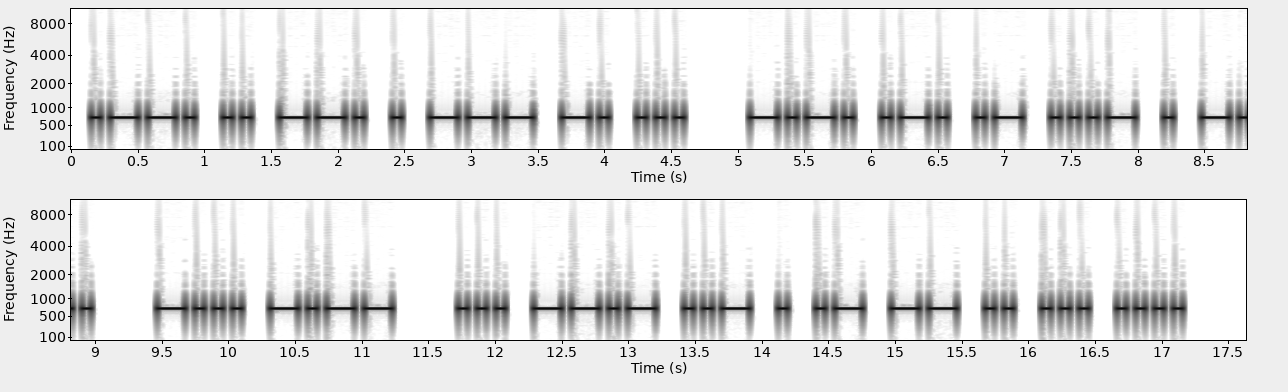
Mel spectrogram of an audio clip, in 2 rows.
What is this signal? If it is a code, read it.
Morse code, heard as a keyed tone, about 17 wpm, 700 Hz. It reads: PIGEONS CRAVED BY SQUEAMISH
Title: Pangram Challenge v2 - 17wpm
